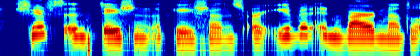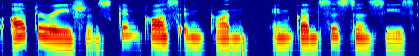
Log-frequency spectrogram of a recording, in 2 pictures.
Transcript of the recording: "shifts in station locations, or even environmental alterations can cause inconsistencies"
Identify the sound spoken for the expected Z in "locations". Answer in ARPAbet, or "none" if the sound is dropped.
S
